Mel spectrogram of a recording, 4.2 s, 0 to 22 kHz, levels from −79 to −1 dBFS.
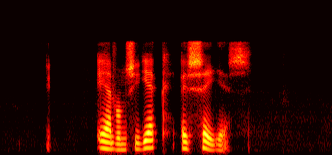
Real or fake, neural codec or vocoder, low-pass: fake; codec, 16 kHz, 0.8 kbps, ZipCodec; 7.2 kHz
